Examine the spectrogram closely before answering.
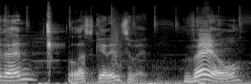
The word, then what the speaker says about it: Vale: let's get into it veil pronounced vale in brazil is a brazilian multinational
